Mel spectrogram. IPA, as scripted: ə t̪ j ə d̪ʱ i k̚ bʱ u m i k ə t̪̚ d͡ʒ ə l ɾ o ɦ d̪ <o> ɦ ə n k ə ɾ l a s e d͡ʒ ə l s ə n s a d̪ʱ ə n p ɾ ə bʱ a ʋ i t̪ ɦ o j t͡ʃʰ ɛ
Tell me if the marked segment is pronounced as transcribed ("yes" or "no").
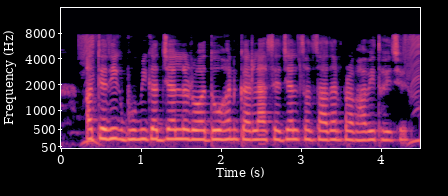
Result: yes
